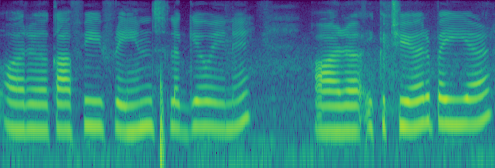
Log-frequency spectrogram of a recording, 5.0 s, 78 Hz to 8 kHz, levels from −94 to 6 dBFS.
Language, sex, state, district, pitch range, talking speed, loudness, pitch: Punjabi, female, Punjab, Kapurthala, 225-255 Hz, 135 wpm, -15 LUFS, 240 Hz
